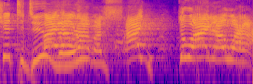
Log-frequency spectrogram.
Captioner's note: yelling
